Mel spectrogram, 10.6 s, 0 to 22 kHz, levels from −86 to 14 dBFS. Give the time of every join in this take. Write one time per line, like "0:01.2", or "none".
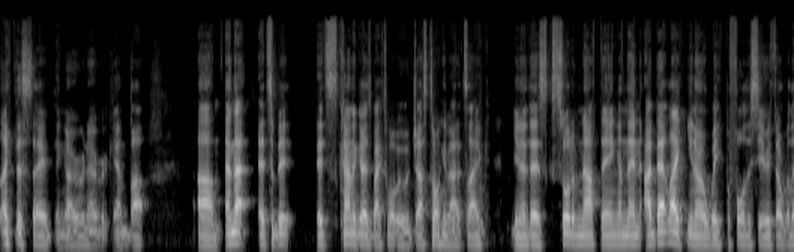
0:06.7

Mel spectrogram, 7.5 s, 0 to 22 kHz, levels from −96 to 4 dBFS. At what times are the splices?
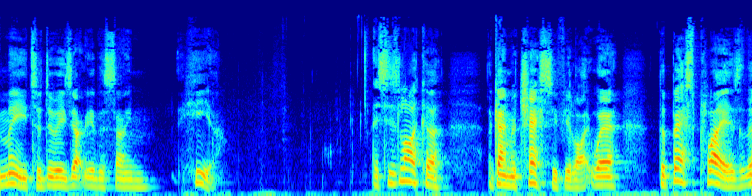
none

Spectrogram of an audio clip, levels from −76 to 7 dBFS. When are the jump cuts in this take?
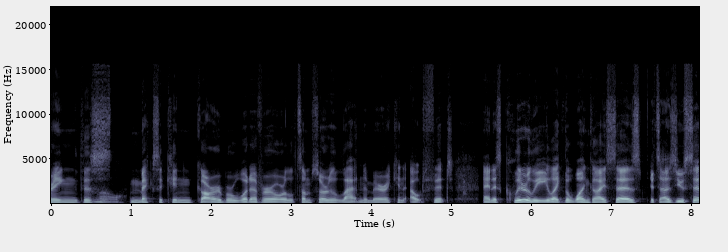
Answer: none

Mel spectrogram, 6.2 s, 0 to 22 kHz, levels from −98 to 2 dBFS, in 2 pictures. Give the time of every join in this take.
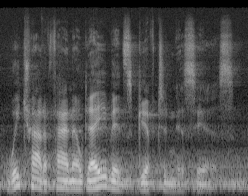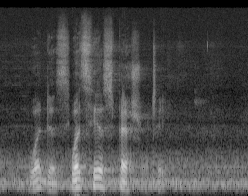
0:01.0
0:04.0

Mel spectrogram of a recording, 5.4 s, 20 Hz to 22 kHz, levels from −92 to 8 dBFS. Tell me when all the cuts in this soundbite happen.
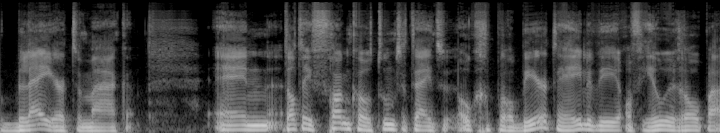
none

